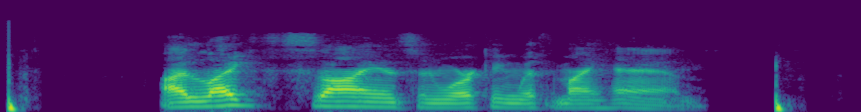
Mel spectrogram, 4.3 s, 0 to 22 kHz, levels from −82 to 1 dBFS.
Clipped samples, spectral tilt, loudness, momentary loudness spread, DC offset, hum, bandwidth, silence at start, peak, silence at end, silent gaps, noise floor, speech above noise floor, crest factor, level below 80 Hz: under 0.1%; -7.5 dB/octave; -18 LUFS; 14 LU; under 0.1%; none; 7.6 kHz; 0.05 s; -2 dBFS; 0.4 s; 0.75-0.79 s, 3.67-3.73 s; -84 dBFS; 66 dB; 18 dB; -36 dBFS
